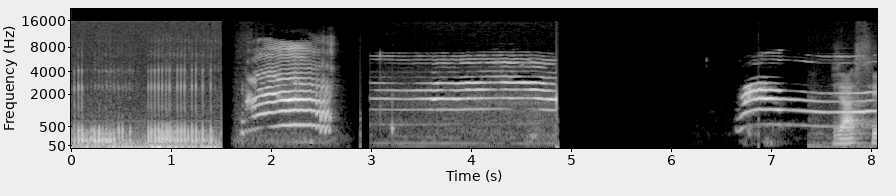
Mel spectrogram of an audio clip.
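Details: Domestic cat meowing: a short human voice opens, then a rising-falling harmonic meow, a long flat tonal cry, a pause, and a final drawn-out meow with a scratchy ending.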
